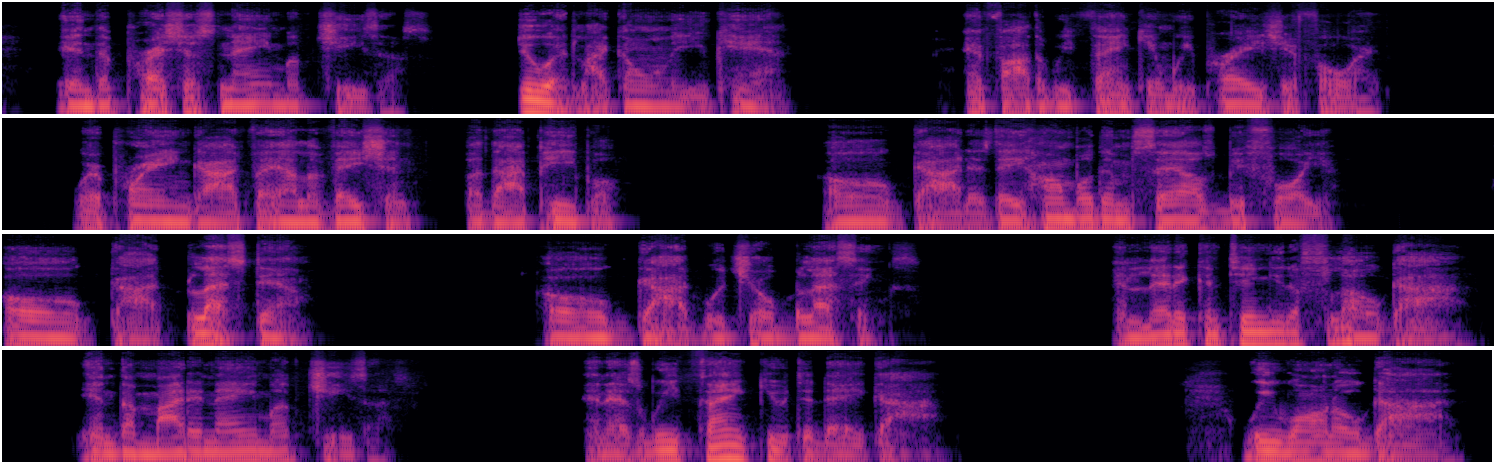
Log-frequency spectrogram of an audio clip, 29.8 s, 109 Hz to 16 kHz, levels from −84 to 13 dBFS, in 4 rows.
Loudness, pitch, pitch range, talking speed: -29 LUFS, 85 Hz, 80-90 Hz, 145 wpm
